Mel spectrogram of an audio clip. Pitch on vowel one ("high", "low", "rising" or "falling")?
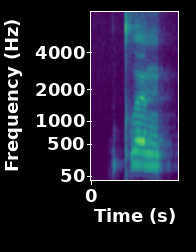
falling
